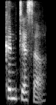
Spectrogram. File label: "contessa", Indian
